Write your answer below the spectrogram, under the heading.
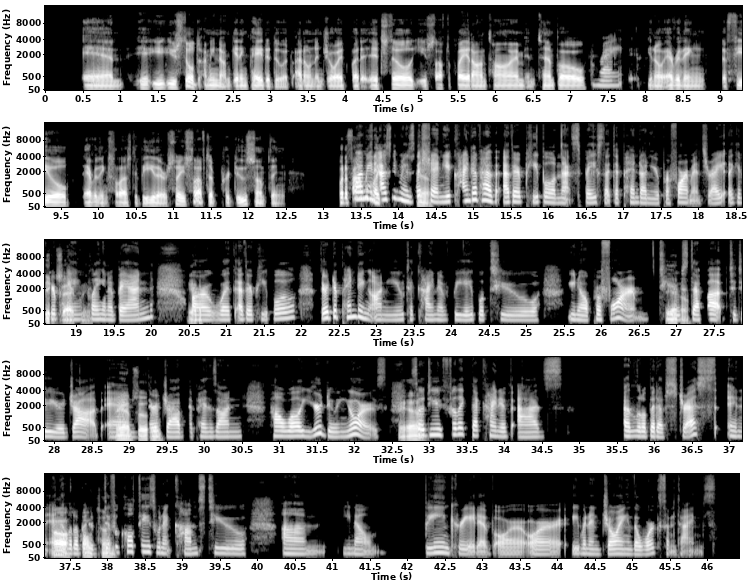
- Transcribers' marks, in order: tapping
- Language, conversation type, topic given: English, unstructured, How can one get creatively unstuck when every idea feels flat?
